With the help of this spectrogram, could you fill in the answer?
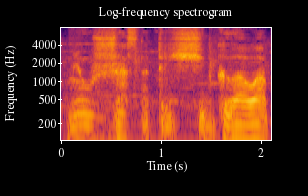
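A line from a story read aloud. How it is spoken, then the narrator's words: Hoarse rasp. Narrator (Russian): прохрипел Текс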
